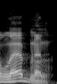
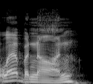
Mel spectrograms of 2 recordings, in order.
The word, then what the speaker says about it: Lebanon: in Tennessee There's also Lebon oh yeah it's not Lebanon even though that's how it's spelled it's Lebon so yeah all right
